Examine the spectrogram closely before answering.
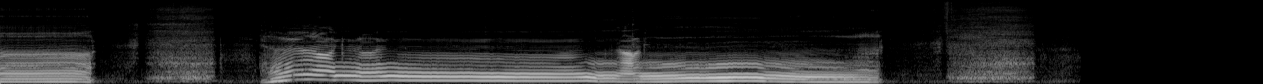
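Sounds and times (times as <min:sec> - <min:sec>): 
wild cat growling: 0:00.0 - 0:08.8
wild cat hissing: 0:01.3 - 0:02.7, 0:09.4 - 0:10.4.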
